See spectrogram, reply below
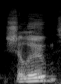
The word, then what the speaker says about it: Shalhoub: Shalhoub, is that how you say his name? – Shalhoub. – Shalhoub.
